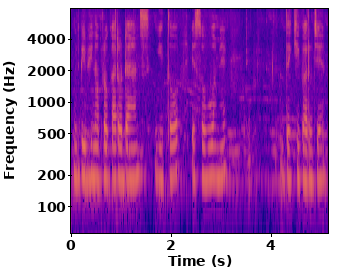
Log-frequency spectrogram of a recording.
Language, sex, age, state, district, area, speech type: Odia, female, 18-30, Odisha, Mayurbhanj, rural, spontaneous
